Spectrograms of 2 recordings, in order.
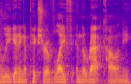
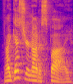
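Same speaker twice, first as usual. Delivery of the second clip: put-on girl rat, a touch let down; understated disappointment, young voice; mildly disappointed; 6 semitones higher, 5 dB louder than usual. A narrator's reading. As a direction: concede it in a raised child's voice. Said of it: "She sounded mildly disappointed".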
